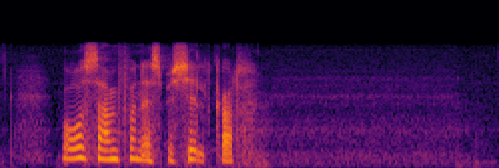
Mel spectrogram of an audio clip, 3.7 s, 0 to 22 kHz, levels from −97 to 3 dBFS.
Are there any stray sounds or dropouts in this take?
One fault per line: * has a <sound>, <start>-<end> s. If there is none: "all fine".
all fine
